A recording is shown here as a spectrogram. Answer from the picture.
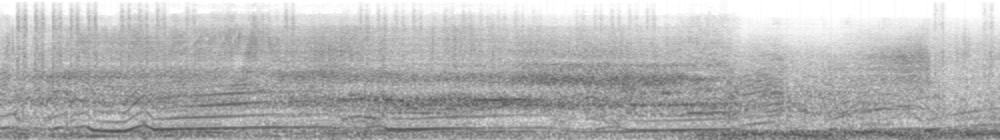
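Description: A drift car's engine revving hard, its pitch dipping and climbing again several times as the throttle is worked, over the hiss and squeal of tyres sliding sideways. The tyre noise eases about seven seconds in.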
